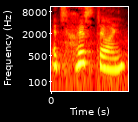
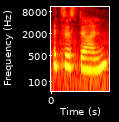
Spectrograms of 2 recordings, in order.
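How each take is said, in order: First: The H at the start of his is pronounced. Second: The H at the start of his is dropped.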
